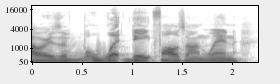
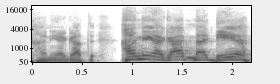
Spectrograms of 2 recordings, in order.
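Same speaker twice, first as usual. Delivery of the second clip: mock, put-on Irish accent; 7 semitones higher than usual. Acting out the listener's dad pitching an idea to the mom: Irish accent. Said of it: "that your Irish accent?".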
